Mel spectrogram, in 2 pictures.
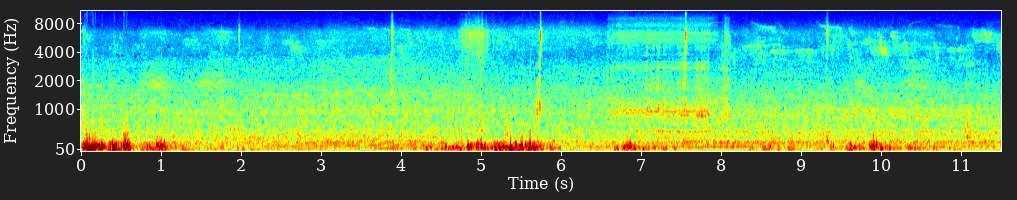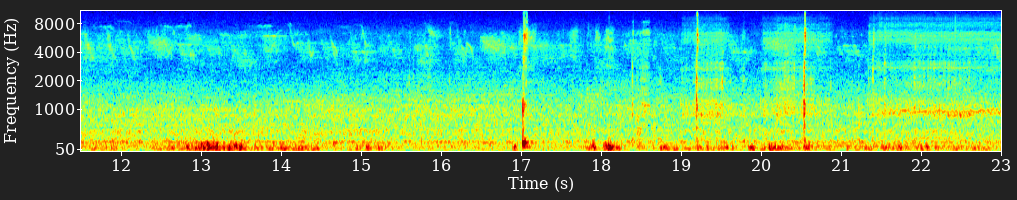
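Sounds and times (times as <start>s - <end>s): sharp click: 5.7s - 5.9s, 17.0s - 17.2s, 18.4s - 22.2s.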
